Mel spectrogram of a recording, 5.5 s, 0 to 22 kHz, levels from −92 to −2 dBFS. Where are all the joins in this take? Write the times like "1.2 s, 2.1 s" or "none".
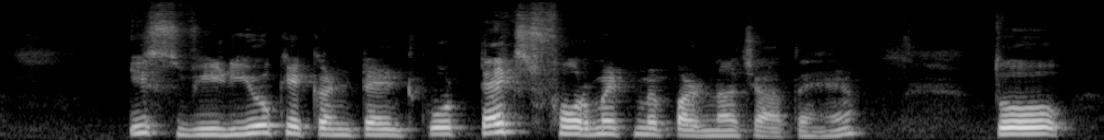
none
